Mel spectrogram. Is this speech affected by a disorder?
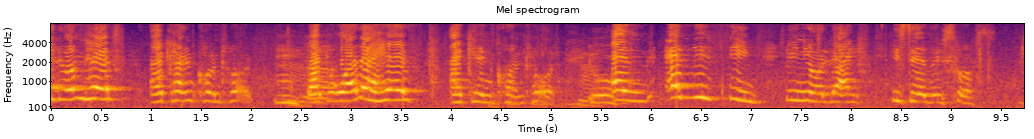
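Yes: cerebral palsy; speech impediment, understandable.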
